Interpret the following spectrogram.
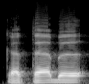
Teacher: با کو ہلا کے پڑھیں گے، با قلقلہ ہے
